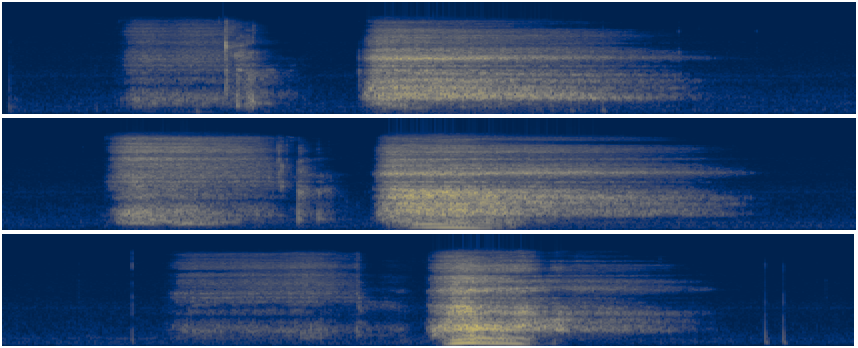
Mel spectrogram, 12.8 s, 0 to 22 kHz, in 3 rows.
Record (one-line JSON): {"exhalation_length": "12.8 s", "exhalation_amplitude": 22329, "exhalation_signal_mean_std_ratio": 0.44, "survey_phase": "alpha (2021-03-01 to 2021-08-12)", "age": "45-64", "gender": "Male", "wearing_mask": "No", "symptom_none": true, "smoker_status": "Never smoked", "respiratory_condition_asthma": false, "respiratory_condition_other": false, "recruitment_source": "REACT", "submission_delay": "3 days", "covid_test_result": "Negative", "covid_test_method": "RT-qPCR"}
